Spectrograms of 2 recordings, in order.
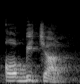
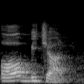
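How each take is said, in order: The two takes are said the same way.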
